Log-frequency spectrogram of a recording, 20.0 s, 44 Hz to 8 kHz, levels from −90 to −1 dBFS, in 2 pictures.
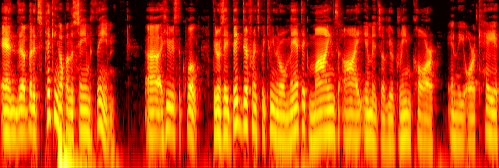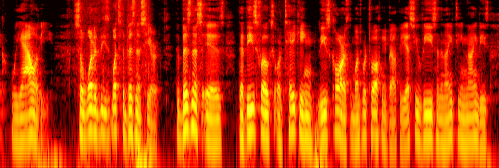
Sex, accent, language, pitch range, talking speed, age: male, American, English, 110-135 Hz, 170 wpm, 50-69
